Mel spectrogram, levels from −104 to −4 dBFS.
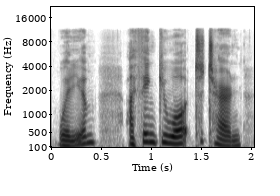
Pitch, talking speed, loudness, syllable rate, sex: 180 Hz, 205 wpm, -18 LUFS, 5.3 syllables/s, female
